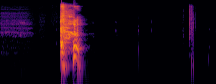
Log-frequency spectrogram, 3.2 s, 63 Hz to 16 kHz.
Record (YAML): cough_length: 3.2 s
cough_amplitude: 32517
cough_signal_mean_std_ratio: 0.22
survey_phase: beta (2021-08-13 to 2022-03-07)
age: 45-64
gender: Female
wearing_mask: 'No'
symptom_none: true
smoker_status: Ex-smoker
respiratory_condition_asthma: false
respiratory_condition_other: false
recruitment_source: REACT
submission_delay: 1 day
covid_test_result: Negative
covid_test_method: RT-qPCR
